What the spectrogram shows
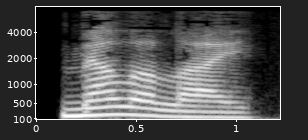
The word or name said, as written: melilite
